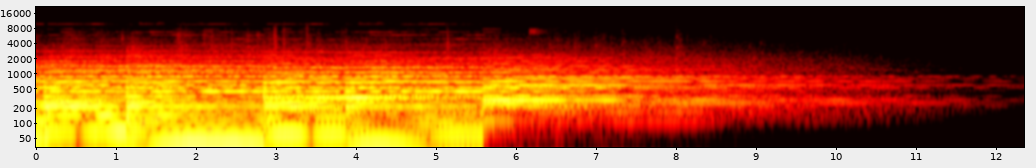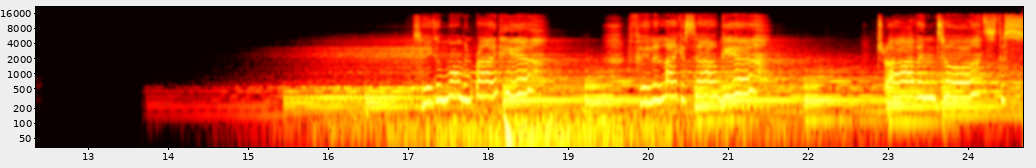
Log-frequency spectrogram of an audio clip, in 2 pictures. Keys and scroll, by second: 14.3 Return.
